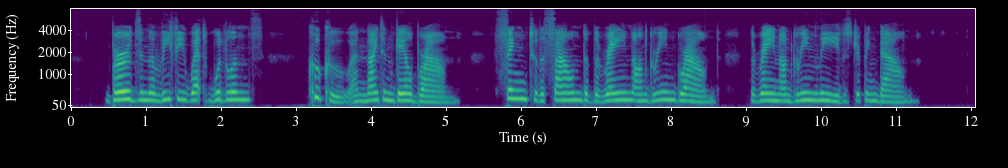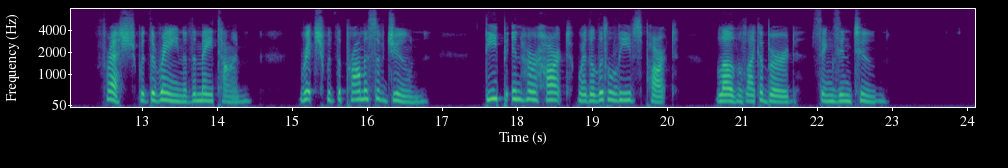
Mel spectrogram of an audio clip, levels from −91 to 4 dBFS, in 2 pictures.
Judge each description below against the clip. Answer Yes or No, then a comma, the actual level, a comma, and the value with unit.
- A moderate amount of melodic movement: Yes, average, 3.5 semitones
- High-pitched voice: Yes, high, 205 Hz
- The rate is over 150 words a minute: No, average, 145 wpm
